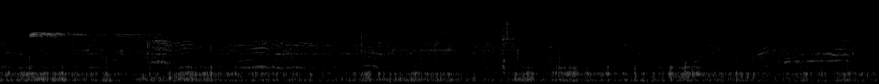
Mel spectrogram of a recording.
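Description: Faint, distant voices of spectators over near-silent stadium ambience, with a short high tone about a third of a second in.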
